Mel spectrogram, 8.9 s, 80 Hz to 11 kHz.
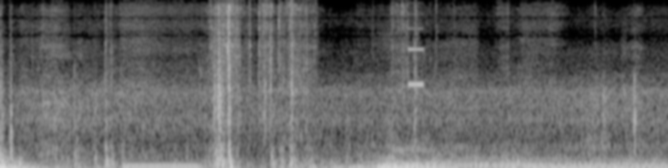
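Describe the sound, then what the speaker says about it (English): A 2000 Mercedes SLK 320 R170 V6 engine cranks and catches around the midpoint, then settles into a quiet, smooth low idle, after some earlier clicks and thumps. "that gives me a good excuse to fire up that beautiful V6 engine"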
